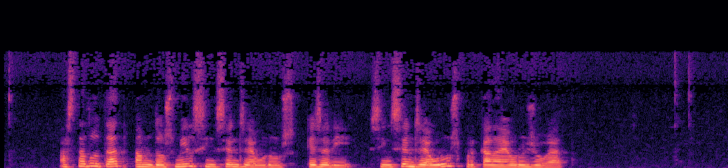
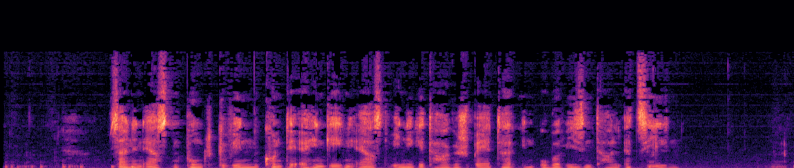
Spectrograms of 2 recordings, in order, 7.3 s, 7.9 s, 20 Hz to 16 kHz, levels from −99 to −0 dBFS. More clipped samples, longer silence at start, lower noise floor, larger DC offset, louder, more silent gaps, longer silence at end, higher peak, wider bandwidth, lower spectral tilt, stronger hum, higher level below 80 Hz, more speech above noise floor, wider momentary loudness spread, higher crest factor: neither; about the same, 0.6 s vs 0.6 s; about the same, -69 dBFS vs -68 dBFS; neither; about the same, -25 LUFS vs -25 LUFS; neither; first, 1.65 s vs 1.2 s; second, -10 dBFS vs 0 dBFS; about the same, 11.5 kHz vs 11.5 kHz; first, -6 dB/octave vs -2.5 dB/octave; neither; second, -70 dBFS vs -56 dBFS; first, 45 dB vs 41 dB; second, 10 LU vs 17 LU; second, 18 dB vs 28 dB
